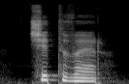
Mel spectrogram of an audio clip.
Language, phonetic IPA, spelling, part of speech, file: Ukrainian, [t͡ʃetˈʋɛr], четвер, noun, Uk-четвер.ogg
- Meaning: Thursday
